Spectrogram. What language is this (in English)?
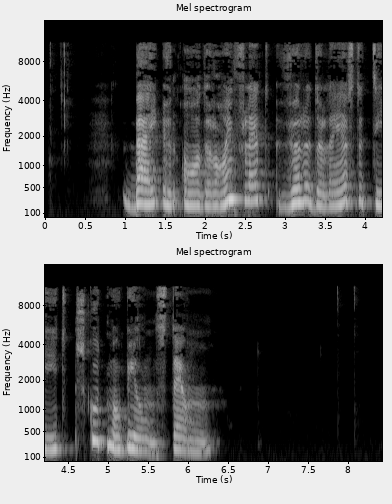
Western Frisian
